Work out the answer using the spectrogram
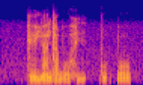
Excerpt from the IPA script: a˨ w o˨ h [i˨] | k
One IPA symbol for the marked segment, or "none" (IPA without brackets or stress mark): i˨˦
